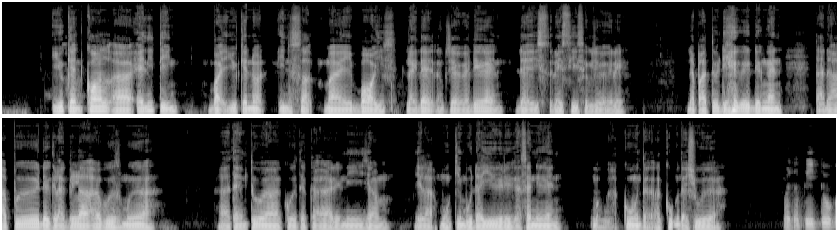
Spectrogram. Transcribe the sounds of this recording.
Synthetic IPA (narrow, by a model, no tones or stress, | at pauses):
jukɛ̃nkɔləɛnit̪ĩŋ | bat̚jukɛnɔt̚ĩnsalt̚majbɔjslajk̚dɛt̚aku̥t͡ʃakaʔkaʔdəkandɛtisɾesisakut͡ʃaka̰ʔkadə | daʔpat̪uʔ̚diədəŋãn | t̪a̰ʔdaapədəɡəlaʔɡəlaʔapəs̬əməlah | at̪ãjmt̪uaakut̪əkaʔadənimat͡ʃam | jəlahmũŋkɪnbudajədəkaʔsanəkan | akuət̪a̰ʔa̰kumə̃t̪aʔʃuəah | ot̪apit̪u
